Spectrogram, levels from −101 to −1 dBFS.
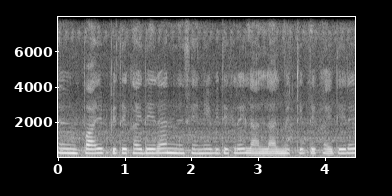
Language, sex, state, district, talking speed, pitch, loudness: Hindi, female, Bihar, Sitamarhi, 215 wpm, 230 Hz, -15 LUFS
